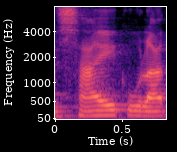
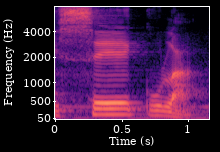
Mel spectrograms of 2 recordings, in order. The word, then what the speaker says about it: saecula: Lalu ada ai tu bukan saecula tapi sekula ae dibaca e&c kuorum begitu juga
